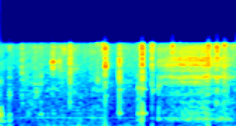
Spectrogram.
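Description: Scattered light clicks and taps, about six in under two seconds, as a cast-iron engine carburetor (mixer) is handled and turned over in the hands.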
